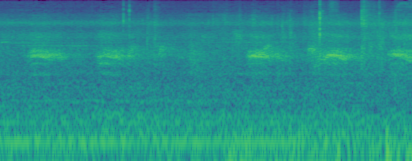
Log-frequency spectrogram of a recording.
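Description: A crow cawing four times, in two pairs, over a steady low background hum.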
